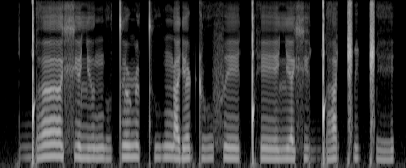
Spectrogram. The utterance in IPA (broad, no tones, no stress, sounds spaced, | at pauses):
ɡ͡ǃ ɐː xʲ ɐ lʲ o n̪ o̤ t̪ ɵ ɳ ɵ t̪ʰ ṳ ŋ a ɾʲ ɐ ʈ o̤ f eː ǃʰ eː lʲ a xʲ ɵ ɡ͡ǃ a ǁ i ǁ e̤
